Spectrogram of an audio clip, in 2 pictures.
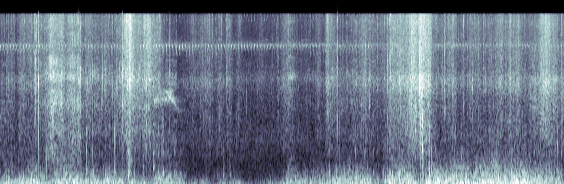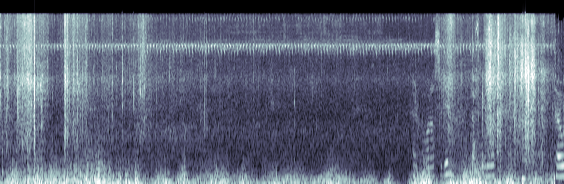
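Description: Footsteps and handling crackling through dry corn stubble in scattered sharp crunches, over a low, gusting rumble of wind on the microphone.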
